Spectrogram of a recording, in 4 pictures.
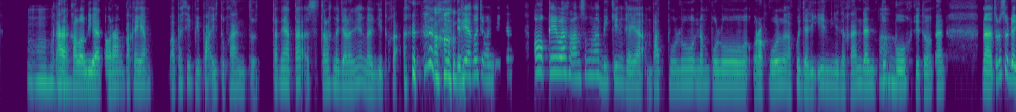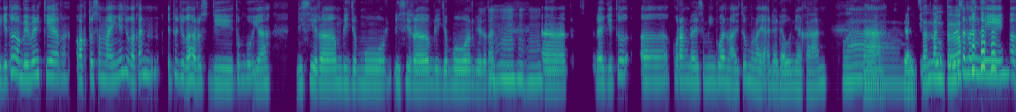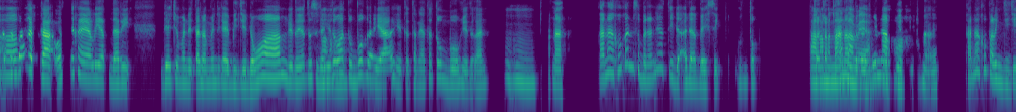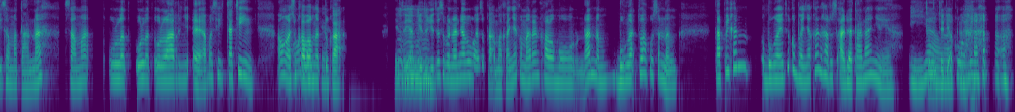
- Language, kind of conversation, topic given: Indonesian, podcast, Bagaimana pengalamanmu menanam sayur di rumah atau di balkon?
- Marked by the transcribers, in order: laughing while speaking: "Oke"; chuckle; in English: "rockwool"; tapping; laugh; swallow; in English: "basic"; tongue click; laughing while speaking: "Kak"; chuckle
